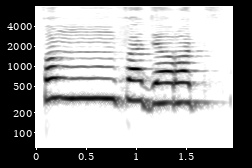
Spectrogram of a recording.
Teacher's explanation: റോ ഫതഹ ആയതുകൊണ്ട് നമ്മൾ ഉയർത്തിയിട്ട് ഉച്ചരിക്കുക. താക്ക് സുക്കൂനാവുമ്പോൾ കുറച്ച് എയർ പുറത്തോട്ട് പോകണ സൗണ്ട് കൊടുക്കുക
